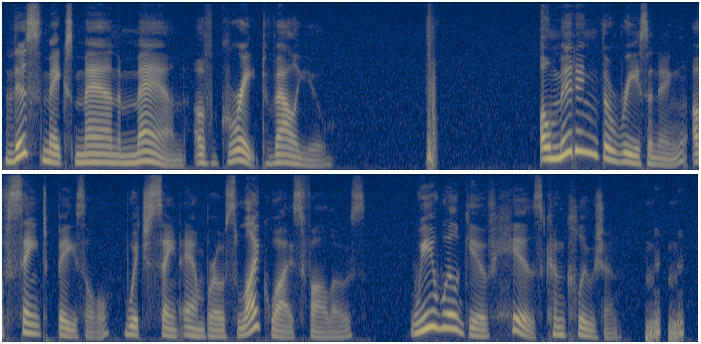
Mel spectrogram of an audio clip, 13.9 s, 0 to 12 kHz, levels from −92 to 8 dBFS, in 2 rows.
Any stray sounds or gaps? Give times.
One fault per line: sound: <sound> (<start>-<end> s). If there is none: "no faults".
sound: whoosh (4.2-4.4 s)
sound: laugh (13.4-13.8 s)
